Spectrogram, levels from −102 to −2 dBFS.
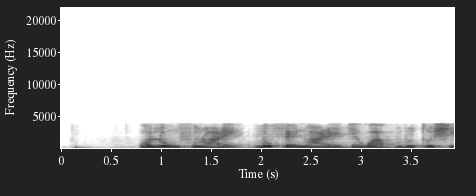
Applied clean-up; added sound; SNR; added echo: neural separator model SepFormer DNS4.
